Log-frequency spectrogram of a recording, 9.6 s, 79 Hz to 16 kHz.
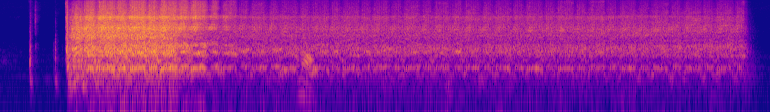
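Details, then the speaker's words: Late-1990s/early-2000s Craftsman riding mower with a swapped 21.5 HP Briggs & Stratton, two-stroke gasoline poured down the intake: loud burst of firing then ragged chatter that fades as it starves; no-start, owner suspects spark or fuel. "This thing started great the other day. It's acting like it's not getting any fuel or spark."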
